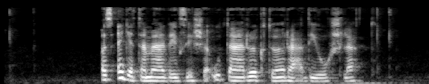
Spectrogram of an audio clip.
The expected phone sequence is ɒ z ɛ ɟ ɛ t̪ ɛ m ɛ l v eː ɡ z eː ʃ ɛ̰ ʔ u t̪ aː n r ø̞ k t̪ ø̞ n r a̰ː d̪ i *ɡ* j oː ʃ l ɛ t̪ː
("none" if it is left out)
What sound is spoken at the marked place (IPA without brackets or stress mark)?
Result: none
